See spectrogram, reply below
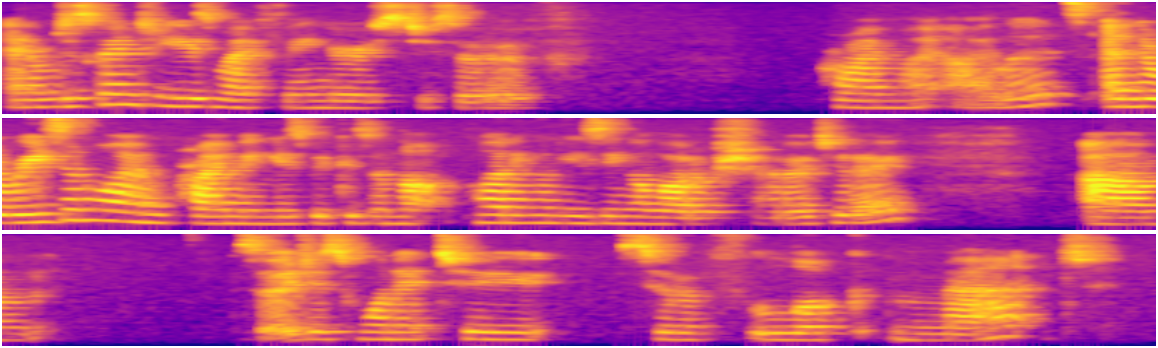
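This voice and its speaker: A woman's voice: mid-range voice, moderate pace, fairly bright tone. A woman giving a casual makeup tutorial in a chatty, conversational way. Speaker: makeup vlogger. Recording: roomy echo, distant mic.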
